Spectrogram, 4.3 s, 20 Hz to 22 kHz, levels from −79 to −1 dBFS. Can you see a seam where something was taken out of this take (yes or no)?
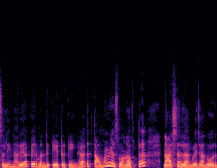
yes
